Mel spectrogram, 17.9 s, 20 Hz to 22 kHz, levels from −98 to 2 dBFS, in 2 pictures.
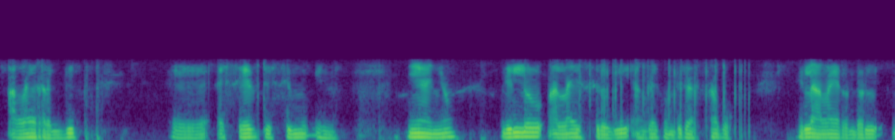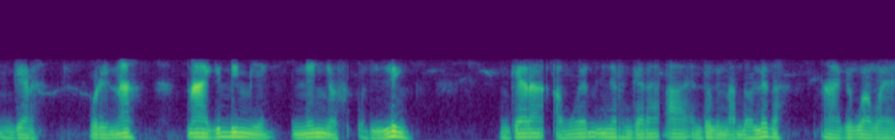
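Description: From the very start and for the whole of the speech, a channel delay (comb filtering) gives a hollow, phasey colour. One channel runs late by under a millisecond, so summing to mono cancels at evenly spaced frequencies, the first near 700 Hz. Unlike plain muffling, these notches stay fixed instead of rolling off the top.

Also present throughout is AMR narrowband mobile codec damage. Nothing passes above about 3.8 kHz, and the voice turns plainly buzzy and synthetic, which points to a low bitrate near 7.4 kbps. That buzz separates it from a simple low-pass filter, which would only dull the sound.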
